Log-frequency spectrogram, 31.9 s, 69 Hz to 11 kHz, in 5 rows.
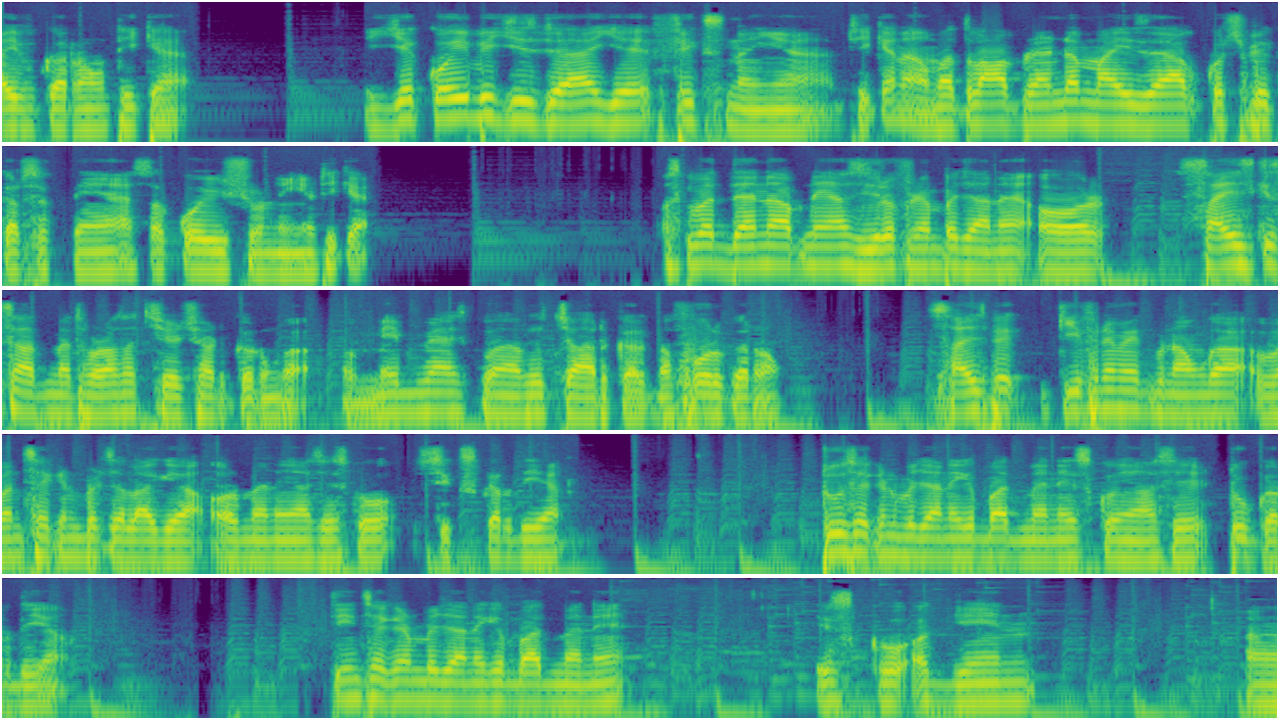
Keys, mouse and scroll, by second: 0.9 click, 7.2-7.9 drag, 14.0 click, 17.0-19.2 drag, 22.5-23.8 drag.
